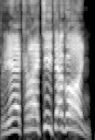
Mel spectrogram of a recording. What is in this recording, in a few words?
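voice soviet infantry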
